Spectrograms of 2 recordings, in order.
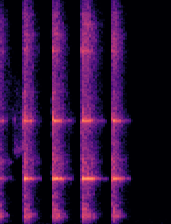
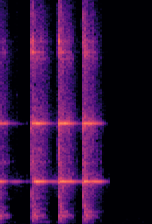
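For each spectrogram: First: container with little water. Second: container half-filled with water, tapped with a spoon.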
